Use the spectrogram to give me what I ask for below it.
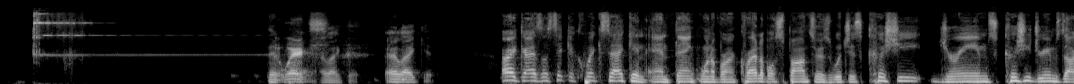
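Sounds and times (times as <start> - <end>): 
small hand bell rung as a game show ding: 0.3 - 2.7
speech: 2.7 - 4.4, 5.0 - 10.7.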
